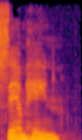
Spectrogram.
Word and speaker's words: Samhain: Incidentally, Samhain is spelled S-A-M-H-A-I-N, as though it ought to be pronounced Samhain, but its Celtic pronunciation is Samhain.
